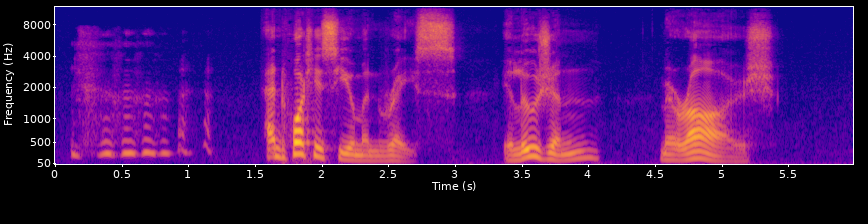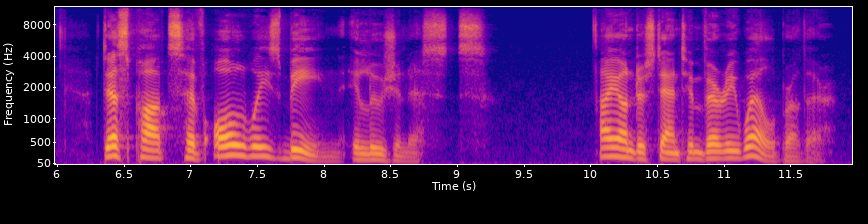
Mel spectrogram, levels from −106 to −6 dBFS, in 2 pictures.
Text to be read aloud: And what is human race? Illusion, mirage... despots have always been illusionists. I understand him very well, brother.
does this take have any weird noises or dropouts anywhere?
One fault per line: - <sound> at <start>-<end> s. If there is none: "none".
- laugh at 0.1-1.2 s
